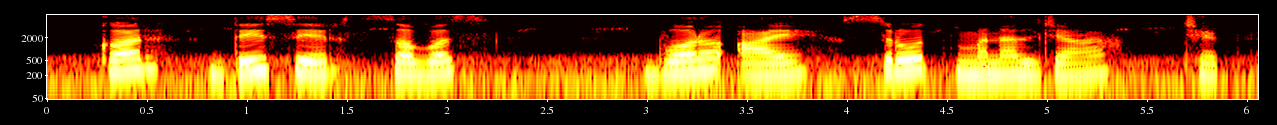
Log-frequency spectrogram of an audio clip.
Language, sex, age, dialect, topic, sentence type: Magahi, female, 18-24, Northeastern/Surjapuri, banking, statement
